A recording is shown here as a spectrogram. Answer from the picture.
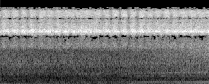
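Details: Cicadas near a town in summer fill the air with a steady, shrill, high-pitched buzz, with a low rumble of passing cars.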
